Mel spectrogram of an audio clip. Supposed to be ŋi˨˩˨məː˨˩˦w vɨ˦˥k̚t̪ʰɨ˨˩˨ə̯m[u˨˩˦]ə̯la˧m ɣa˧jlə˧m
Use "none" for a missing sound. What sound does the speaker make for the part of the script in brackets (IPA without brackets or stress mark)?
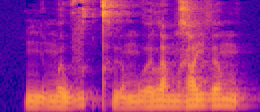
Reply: u˨˩˦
